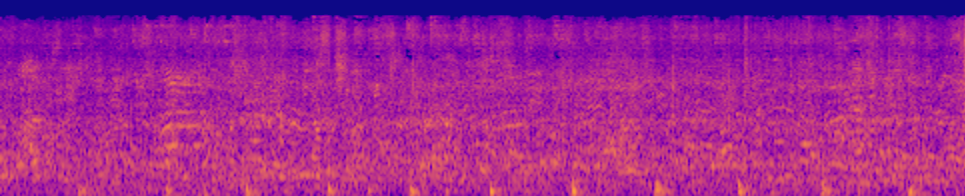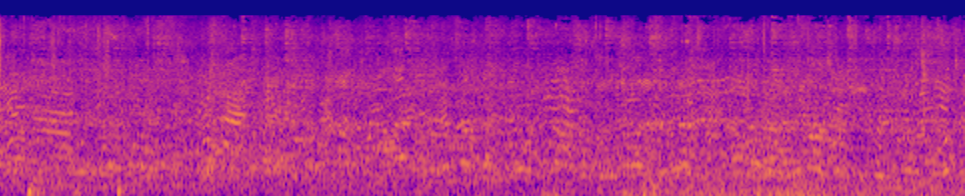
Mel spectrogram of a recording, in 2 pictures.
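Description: A large outdoor crowd chatters and murmurs.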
